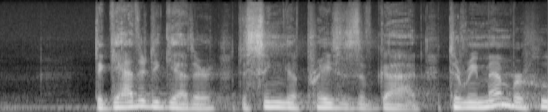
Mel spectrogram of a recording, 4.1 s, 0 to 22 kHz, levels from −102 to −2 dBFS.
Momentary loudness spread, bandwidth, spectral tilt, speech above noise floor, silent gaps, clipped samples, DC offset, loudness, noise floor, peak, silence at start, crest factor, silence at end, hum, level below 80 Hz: 10 LU; over 20 kHz; -4.5 dB/octave; 30 dB; none; under 0.1%; under 0.1%; -24 LUFS; -54 dBFS; -6 dBFS; 0.7 s; 20 dB; 0 s; none; -58 dBFS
